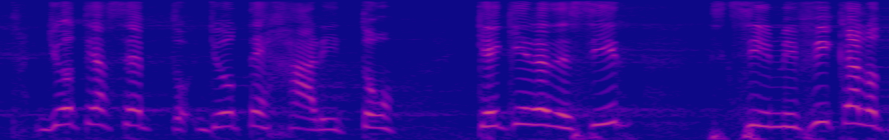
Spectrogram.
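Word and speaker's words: χαριτόω: La palabra aceptos en el original griego es jarito, jarito, porque tiene acento en la O.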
